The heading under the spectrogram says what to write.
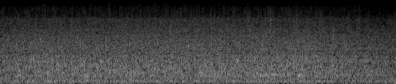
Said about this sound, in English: The water is relentlessly tumbling down the rocky edge of a small waterfall and is swirling around in the pool. There is not one spot in the pool where the water isn't moving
